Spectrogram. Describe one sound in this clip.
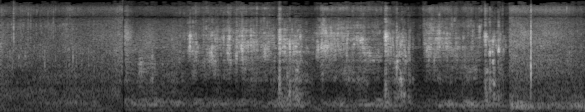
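Water pours from a squeeze bottle into a pot of vegetables.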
